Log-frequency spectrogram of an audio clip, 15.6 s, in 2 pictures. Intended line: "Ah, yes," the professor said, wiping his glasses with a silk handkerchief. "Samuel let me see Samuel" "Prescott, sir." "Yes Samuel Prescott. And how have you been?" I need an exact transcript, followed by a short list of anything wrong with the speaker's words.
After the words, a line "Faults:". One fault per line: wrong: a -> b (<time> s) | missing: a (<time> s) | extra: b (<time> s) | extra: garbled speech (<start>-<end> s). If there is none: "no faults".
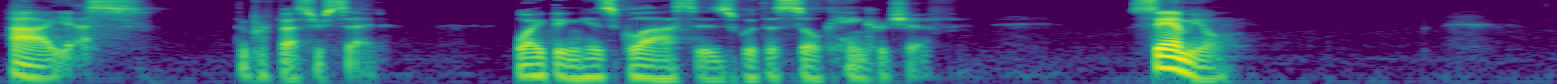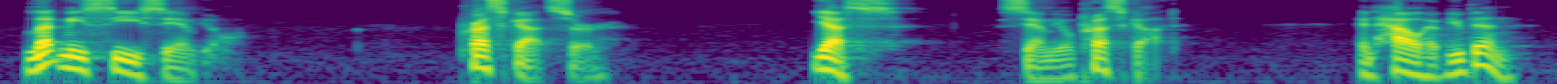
"Ah, yes," the professor said, wiping his glasses with a silk handkerchief. "Samuel let me see Samuel" "Prescott, sir." "Yes Samuel Prescott. And how have you been?"
Faults:
no faults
